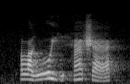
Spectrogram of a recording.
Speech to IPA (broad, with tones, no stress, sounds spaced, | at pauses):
lˠ i˧˩˧ w o˧˥˧ j i˩ h æ̃˧˥˧ ʃ æ˧˩˧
